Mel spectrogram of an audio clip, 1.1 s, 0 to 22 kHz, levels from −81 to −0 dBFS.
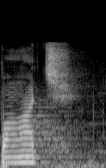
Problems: constant background noise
